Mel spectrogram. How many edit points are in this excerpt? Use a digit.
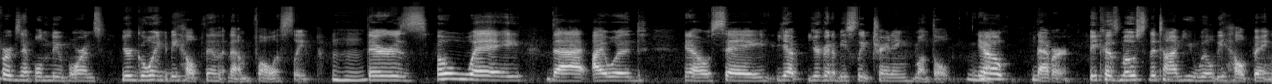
4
